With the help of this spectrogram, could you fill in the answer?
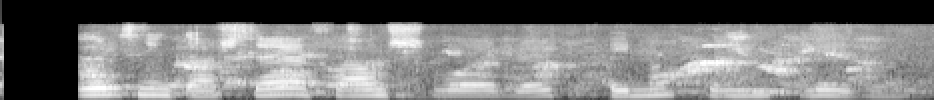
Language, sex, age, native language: Icelandic, female, 18-19, Icelandic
